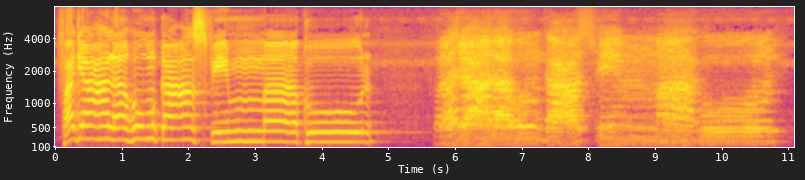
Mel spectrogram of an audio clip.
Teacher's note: membaca dalam keadaan diganti hamzahnya dengan alif.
